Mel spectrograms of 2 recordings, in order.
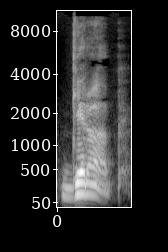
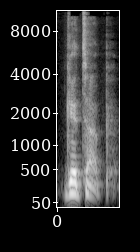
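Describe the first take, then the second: First: The t becomes a soft d linking into up. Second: The t is pronounced clearly before up. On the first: "北米英語ではこれget up と発音します" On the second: "イギリス英語はちゃんとT を発音しますので"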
